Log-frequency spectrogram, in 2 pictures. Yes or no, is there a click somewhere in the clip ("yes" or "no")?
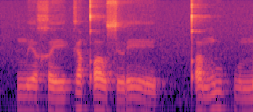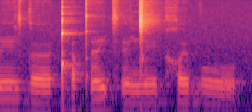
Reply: yes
